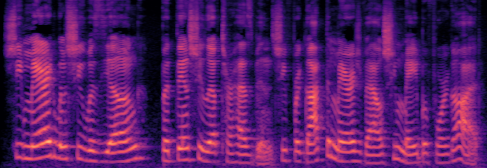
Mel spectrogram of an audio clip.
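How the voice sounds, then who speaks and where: A woman's voice: mid-range voice, normal speed, a bit bright. A woman who sounds congested from a sinus infection, earnestly summarizing scripture in a devotional vlog. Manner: earnest, preacherly teaching. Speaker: Bible study vlogger.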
